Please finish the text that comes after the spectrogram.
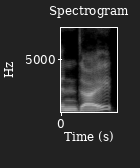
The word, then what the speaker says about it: indict: They shoved a C into indict and an L into balm, and they had absolutely no intention of changing the pronunciation. We still say them the French way, but they permanently altered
